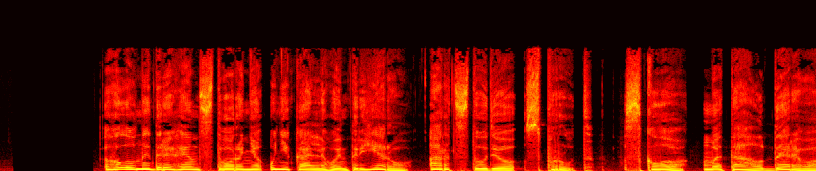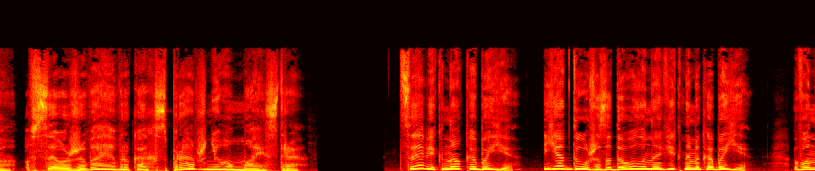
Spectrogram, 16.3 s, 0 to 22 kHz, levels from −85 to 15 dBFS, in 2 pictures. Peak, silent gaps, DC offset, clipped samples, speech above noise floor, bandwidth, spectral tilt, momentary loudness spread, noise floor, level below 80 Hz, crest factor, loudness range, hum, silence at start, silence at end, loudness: 0 dBFS; 11.34-11.98 s; under 0.1%; under 0.1%; over 80 dB; 16.5 kHz; -5.5 dB/octave; 7 LU; under -90 dBFS; -38 dBFS; 10 dB; 2 LU; none; 1.05 s; 0 s; -11 LUFS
